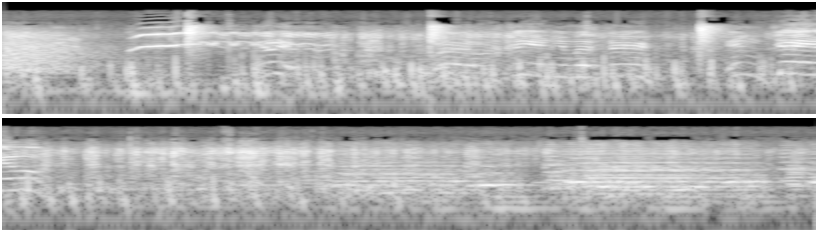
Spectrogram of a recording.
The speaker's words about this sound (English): Now whip up them horses, driver, and don't look back.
